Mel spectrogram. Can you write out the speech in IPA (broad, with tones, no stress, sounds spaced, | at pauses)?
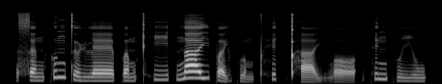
s ɐ˨ n k ʊ˥ ŋ t̪ ɵ˨ ɥ l ɛː˨ p ɐ˨˥ m kʰ iː˧ t̚ n̪ aː˥ j p ɐ˨˥ j kʷ ɐ˨˩ m pʰ ɪ˥ k̚ pʰ aː˨˩ j ŋ ɔː˨˩ | k ɪ˥ ŋ kʷ iː˨ w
